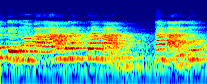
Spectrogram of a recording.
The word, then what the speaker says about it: trabalho: Olha aqui, trabalho. Chame a palavra trabalho. Trabalho, trabalho. Você demora mais no bar. Então, o bar aqui é a sílaba tônica.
